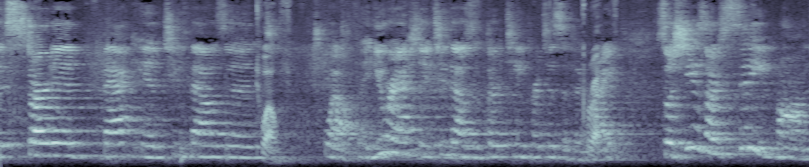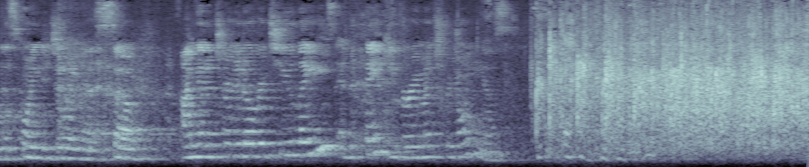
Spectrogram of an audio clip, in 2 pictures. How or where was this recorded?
busy venue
